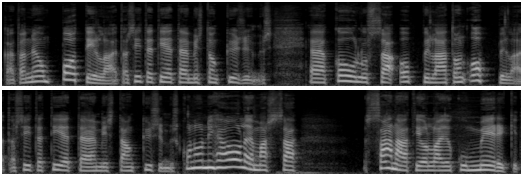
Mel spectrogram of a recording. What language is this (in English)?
Finnish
